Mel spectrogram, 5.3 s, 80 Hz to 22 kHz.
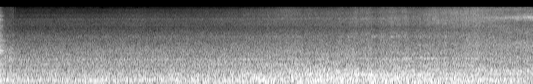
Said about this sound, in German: Hier zu sehen ein Zug der Linie RB 82, die alle 2 Stunden verkehrt.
